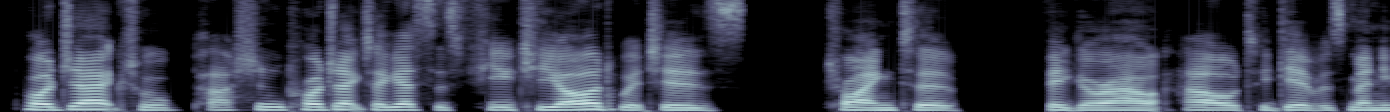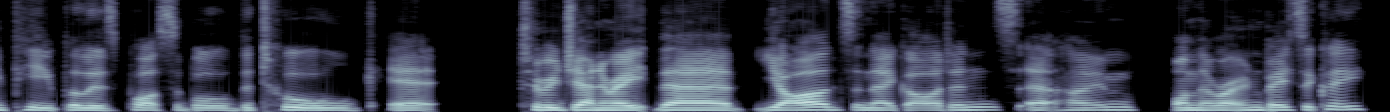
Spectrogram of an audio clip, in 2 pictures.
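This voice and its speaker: A woman hosting a casual video chat, bubbly and quick to laugh. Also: fairly low pitch, smooth, no room sound, studio quality. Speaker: host.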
